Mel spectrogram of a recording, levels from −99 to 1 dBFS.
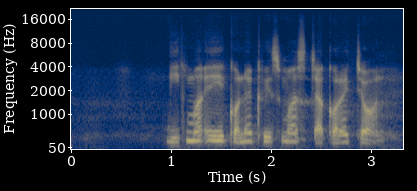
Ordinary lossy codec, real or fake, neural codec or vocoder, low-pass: none; fake; autoencoder, 48 kHz, 32 numbers a frame, DAC-VAE, trained on Japanese speech; 19.8 kHz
